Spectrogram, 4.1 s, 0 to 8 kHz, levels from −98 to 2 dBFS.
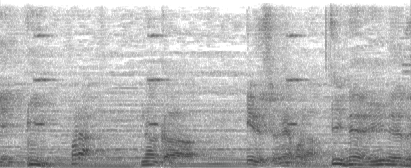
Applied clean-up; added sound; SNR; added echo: none; Bowed string instrument; 17 dB; reverberation time 1.0 s.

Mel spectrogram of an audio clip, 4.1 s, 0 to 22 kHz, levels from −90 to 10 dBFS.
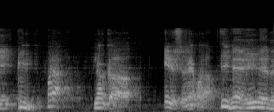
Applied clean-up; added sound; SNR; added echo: neural separator model SepFormer DNS4.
